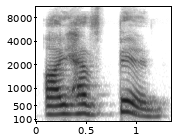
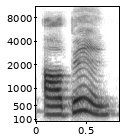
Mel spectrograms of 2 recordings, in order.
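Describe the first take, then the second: First: All three words are said fully and separately. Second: The words are said very fast and heavily reduced. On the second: "when they are speaking even faster"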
